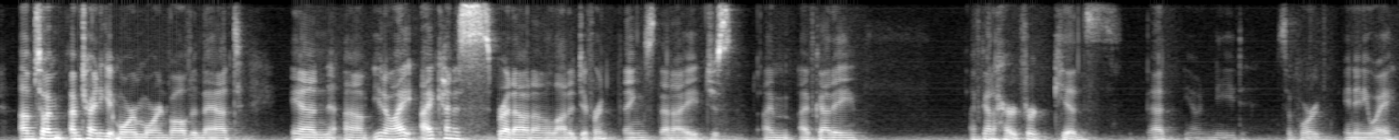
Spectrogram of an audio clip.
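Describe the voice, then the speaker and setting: In an American accent, a woman speaks at a moderate pace with a very deep, low pitch, vocal fry and ordinary pitch variation, and there is audible room echo. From Minnesota, US. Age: 60s. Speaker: senior housing developer. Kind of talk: podcast interview. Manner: conversational, with false starts and repetitions.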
